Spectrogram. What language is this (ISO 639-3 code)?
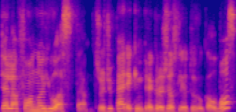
lit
